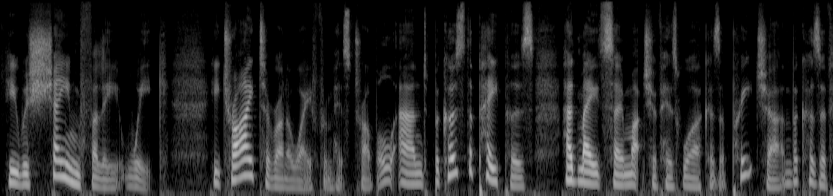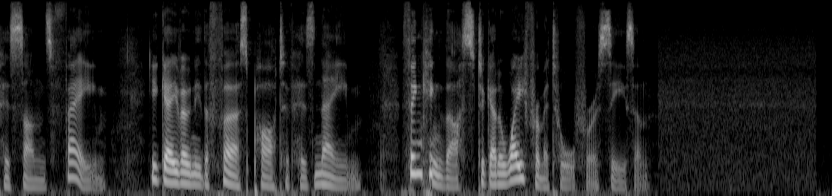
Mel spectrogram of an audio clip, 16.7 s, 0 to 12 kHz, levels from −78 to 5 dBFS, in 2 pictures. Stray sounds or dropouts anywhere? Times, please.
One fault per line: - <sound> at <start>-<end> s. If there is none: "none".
none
